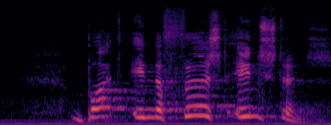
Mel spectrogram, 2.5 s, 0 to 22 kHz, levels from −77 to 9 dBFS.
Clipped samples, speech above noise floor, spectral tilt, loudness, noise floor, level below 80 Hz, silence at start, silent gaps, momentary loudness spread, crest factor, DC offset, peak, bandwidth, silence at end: under 0.1%; 22 dB; -3.5 dB/octave; -32 LUFS; -54 dBFS; -56 dBFS; 0 s; none; 7 LU; 16 dB; under 0.1%; -18 dBFS; 18 kHz; 0 s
